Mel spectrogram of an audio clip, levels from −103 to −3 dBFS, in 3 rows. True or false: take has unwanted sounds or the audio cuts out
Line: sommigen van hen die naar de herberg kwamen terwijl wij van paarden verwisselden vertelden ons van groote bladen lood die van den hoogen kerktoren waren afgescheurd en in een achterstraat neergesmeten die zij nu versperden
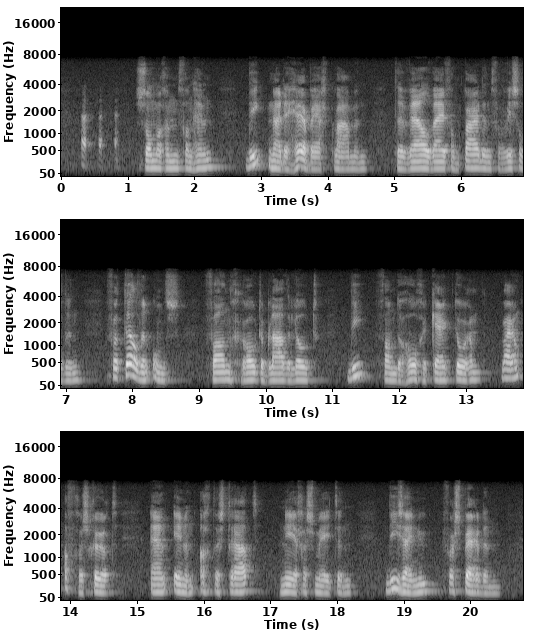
true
